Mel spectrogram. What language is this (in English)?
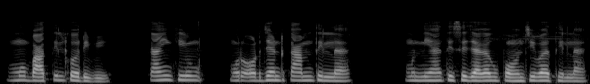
Odia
